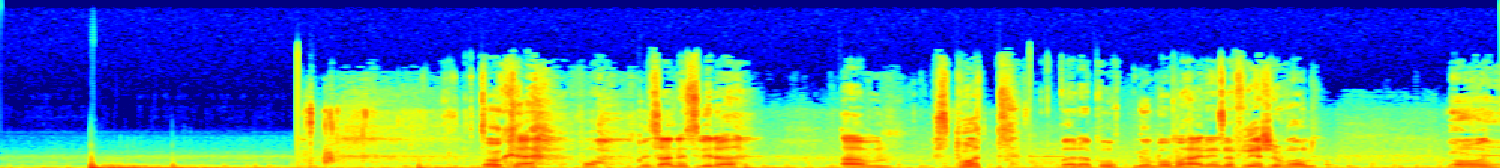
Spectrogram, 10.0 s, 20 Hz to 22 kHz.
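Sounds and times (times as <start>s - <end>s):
deep bass impact hit: 0.6s - 2.1s.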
